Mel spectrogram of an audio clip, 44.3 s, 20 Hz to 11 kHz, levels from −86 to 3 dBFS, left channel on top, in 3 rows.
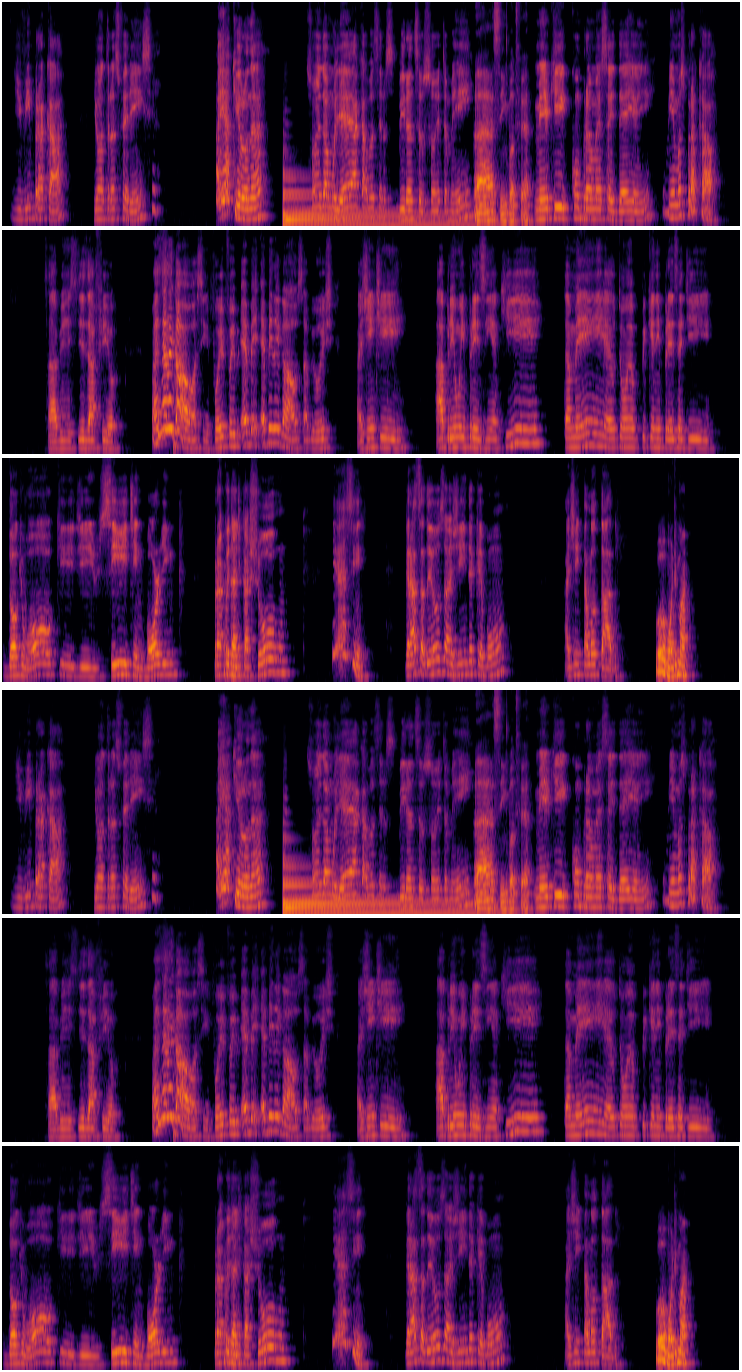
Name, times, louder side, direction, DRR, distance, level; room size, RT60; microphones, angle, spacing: voice 1, 0.2-1.2 1.8-3.1 4.3-5.3 6.1-9.4 10.6-14.3 15.7-17.1 17.7-21.3 21.8-22.8 23.4-25.5 26.0-28.9 29.5-33.0 33.8-35.2 36.1-36.8 37.6-39.6 40.8-41.8, left 2 dB, 40° left, 1.8 m, -32 dB
sound 1, 5.6-10.4, right 3 dB, 45° right, 0.9 m, -33 dB
voice 2, 9.4-10.5 34.1-34.2 42.6-43.2, equal, 10° left, 1.1 m, -26 dB
7.5 x 6.7 x 6.6 m
head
